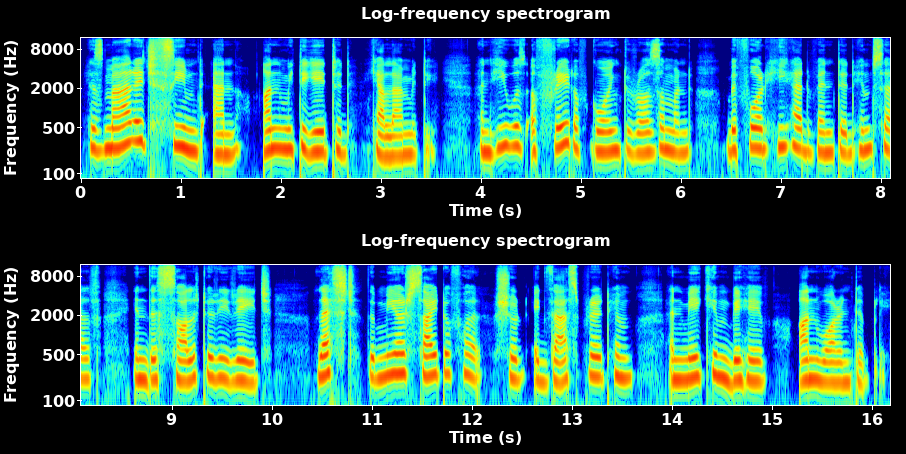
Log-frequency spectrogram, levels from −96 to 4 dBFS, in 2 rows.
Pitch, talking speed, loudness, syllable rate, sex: 225 Hz, 135 wpm, -19 LUFS, 5.1 syllables/s, female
